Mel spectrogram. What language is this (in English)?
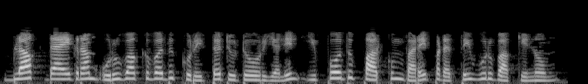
Tamil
